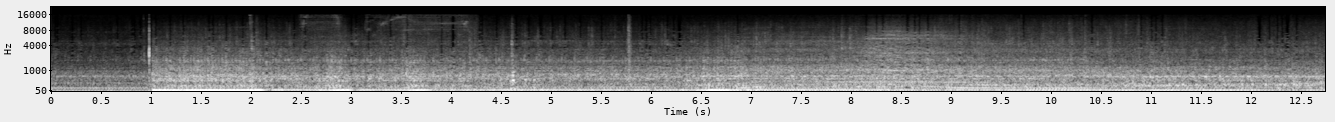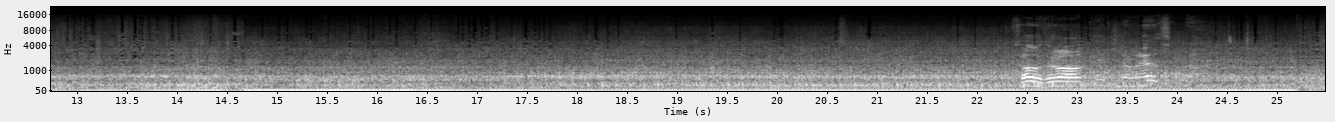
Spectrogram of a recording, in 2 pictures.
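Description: A large farm machine's engine rumbles steadily from inside the cab.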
